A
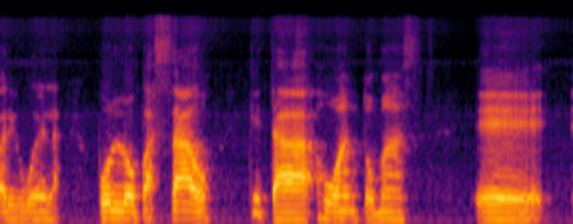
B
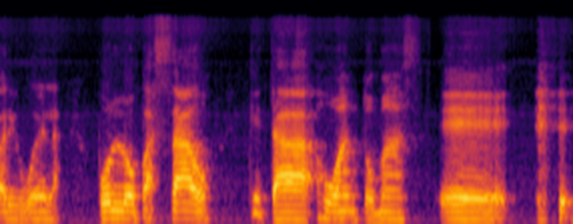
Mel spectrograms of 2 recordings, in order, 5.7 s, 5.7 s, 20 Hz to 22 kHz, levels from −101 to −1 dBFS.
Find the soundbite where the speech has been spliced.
B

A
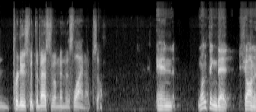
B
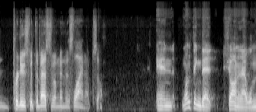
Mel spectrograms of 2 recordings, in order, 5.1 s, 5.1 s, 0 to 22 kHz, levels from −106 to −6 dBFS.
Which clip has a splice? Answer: B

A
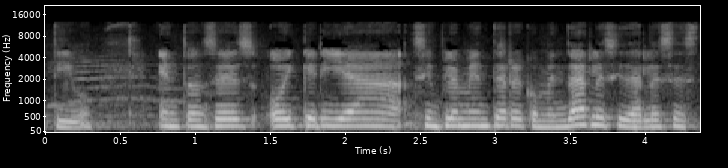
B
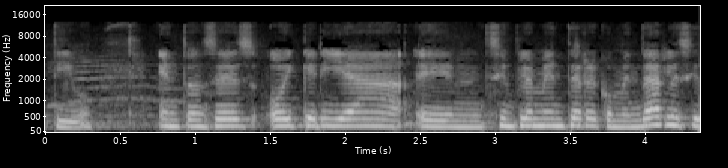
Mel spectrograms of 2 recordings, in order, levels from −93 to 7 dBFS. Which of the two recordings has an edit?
A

